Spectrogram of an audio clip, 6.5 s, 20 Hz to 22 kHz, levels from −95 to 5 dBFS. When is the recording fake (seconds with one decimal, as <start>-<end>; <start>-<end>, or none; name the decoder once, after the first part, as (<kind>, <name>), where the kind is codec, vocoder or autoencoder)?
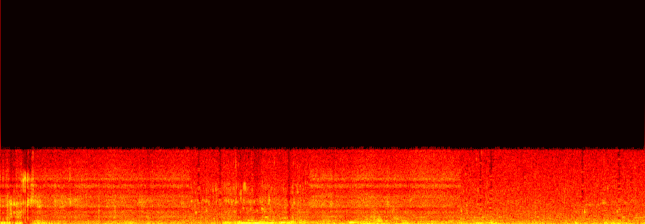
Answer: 0.0-1.9 (codec, DAC); 3.1-4.6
